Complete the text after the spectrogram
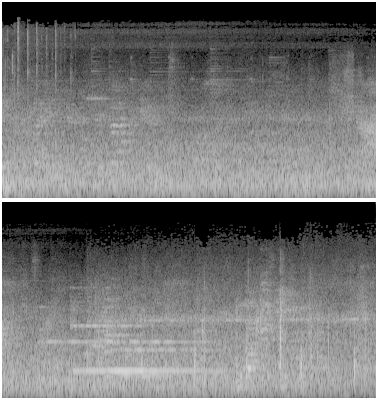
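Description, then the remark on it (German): Steady rumbling ambience of a moving train travelling via Lucerne to Nottwil, Switzerland, with a continuous low roar, a brief high whining tone partway through, and faint clatter and murmuring voices in the background. “und fahre eine Woche später mit dem Zug über Luzern nach Notwil.”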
